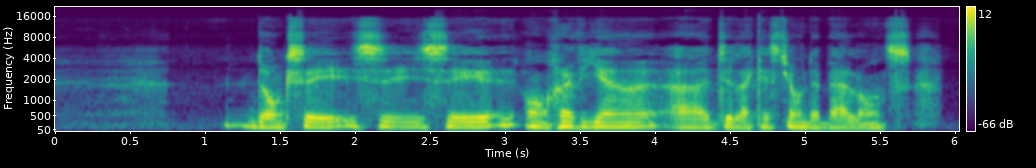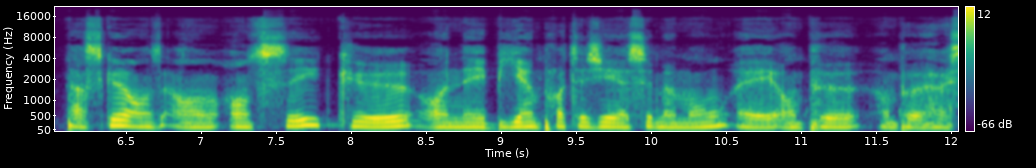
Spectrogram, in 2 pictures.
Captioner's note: speaking French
